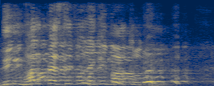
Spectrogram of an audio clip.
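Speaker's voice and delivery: laughing.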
